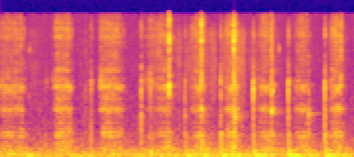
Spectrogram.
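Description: Faint, irregular scraping strokes of a hand skiving blade shaving the back side of a vegetable-tanned leather tail fin, thinning its edge down.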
